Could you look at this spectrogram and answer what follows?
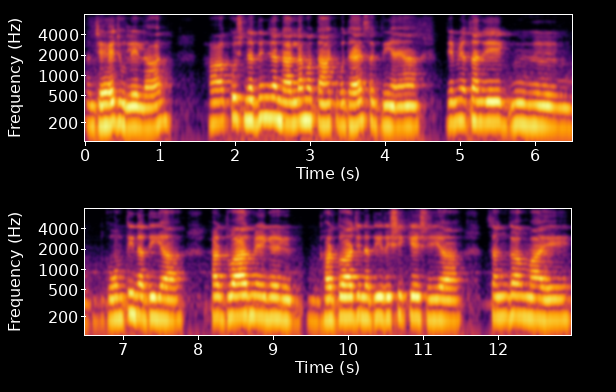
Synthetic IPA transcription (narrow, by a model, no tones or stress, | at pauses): d͡ʑɛːd͡ʑʱʊlelaːl | hãːkʊt͡ʃʰnɐd̪ʱiənɪ̆d͡ʑaːnaːlamãt̪ɐʋ̤ãkʰeɓʊd̪ʱaːesɐkʰnd̪iaːɦijã | d͡ʑɐ̃ɦmẽɐsãːɲd͡ʑi | ɡoːmt̪inɐd̪ʱiaː | hɐɾd̪ʊʋaːɾmẽ | ɦɐɾd̪ʊʋaːɾd͡ʑiːnɐd̪ʱiɾɪʃikeːʃd͡ʑiaː | sɐ̃ŋɡəmaːɦeː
